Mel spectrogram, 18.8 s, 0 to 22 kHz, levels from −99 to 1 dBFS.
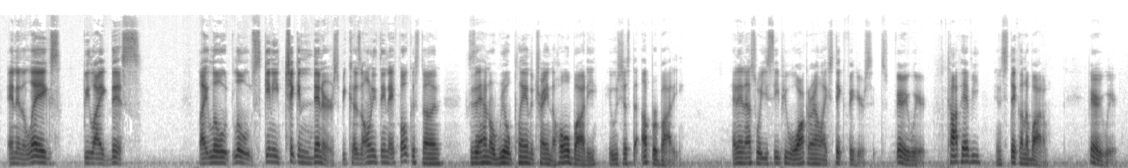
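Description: A treble-cutting de-emphasis filter is wrongly applied from 6.86 s, right after "the only thing they", until the end of the speech at 18.80 s. The filter undoes a high-frequency boost that the signal either never received or had already had removed, so the response slopes smoothly downward above the midrange, falling about 11 dB at 10 kHz relative to 1 kHz. Consonant edges and air are lost, and the voice turns dull and muffled for the rest of the clip.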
